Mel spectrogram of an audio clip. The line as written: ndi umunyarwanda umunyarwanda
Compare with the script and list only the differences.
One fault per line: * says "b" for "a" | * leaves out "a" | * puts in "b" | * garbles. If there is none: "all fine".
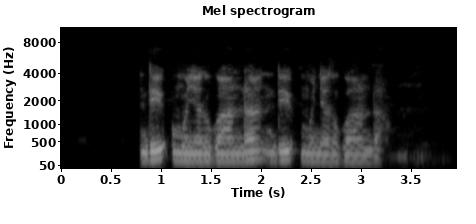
* puts in "ndi"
